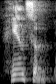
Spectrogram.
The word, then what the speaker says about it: handsome: Essa letra D handsome quase que não é pronunciado.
